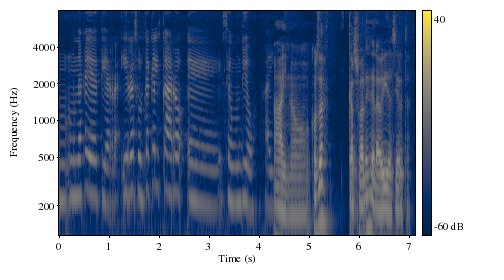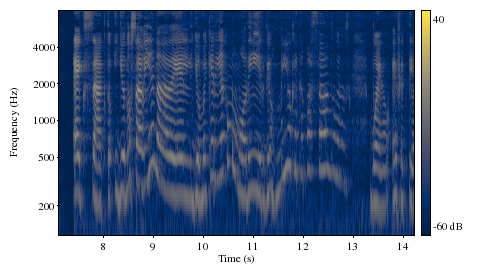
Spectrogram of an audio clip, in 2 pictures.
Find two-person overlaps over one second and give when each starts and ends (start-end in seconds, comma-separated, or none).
none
